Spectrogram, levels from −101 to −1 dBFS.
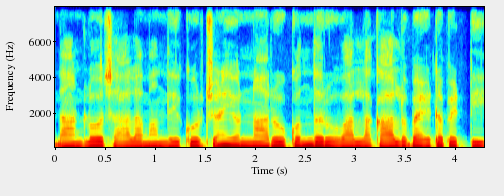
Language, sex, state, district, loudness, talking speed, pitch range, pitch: Telugu, female, Andhra Pradesh, Krishna, -13 LUFS, 125 wpm, 190-195 Hz, 190 Hz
